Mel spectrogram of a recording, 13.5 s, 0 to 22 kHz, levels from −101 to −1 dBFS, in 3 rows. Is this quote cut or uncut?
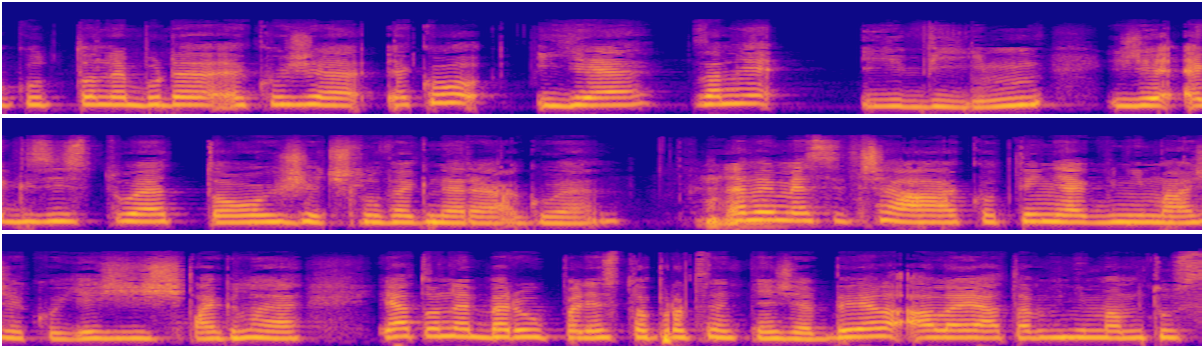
cut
